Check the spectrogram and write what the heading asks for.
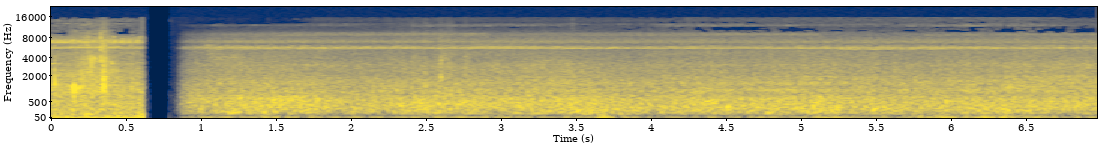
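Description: Steady rush of a fast-flowing river, with a brief dropout to silence under a second in.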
